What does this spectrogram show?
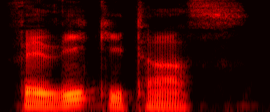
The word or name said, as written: Felicitas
